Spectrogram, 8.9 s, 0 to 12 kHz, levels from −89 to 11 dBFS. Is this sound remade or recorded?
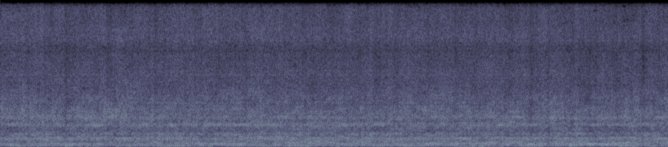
remade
